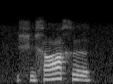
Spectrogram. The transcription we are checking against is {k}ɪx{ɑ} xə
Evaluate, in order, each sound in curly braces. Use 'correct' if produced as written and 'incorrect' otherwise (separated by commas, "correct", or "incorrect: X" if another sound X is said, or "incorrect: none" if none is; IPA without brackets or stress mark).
incorrect: x, correct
